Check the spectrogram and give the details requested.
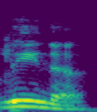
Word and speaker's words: Lena: Yes, Harry was made godfather of Zara and Mike's baby Lena, spelt Lena, but pronounced Lena.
